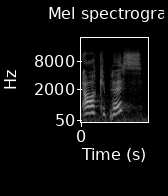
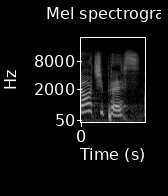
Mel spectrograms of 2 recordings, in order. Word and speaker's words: Archippus: His name is pronounced two ways. It could be Archippus, or it can be Archippus. That's the way we spell it. That's the way I'm going to pronounce it. The reason being is, if anybody knows me, I love chips. And I thought, why not? Let's use the Archippus.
